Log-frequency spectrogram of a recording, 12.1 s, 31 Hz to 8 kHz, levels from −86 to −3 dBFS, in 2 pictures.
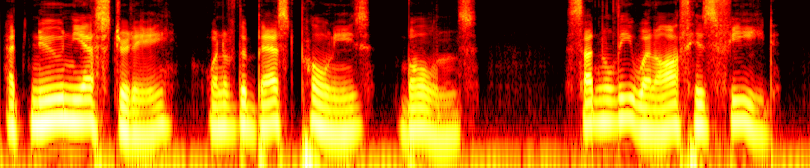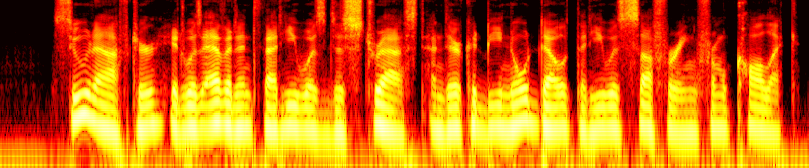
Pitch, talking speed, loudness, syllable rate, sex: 120 Hz, 170 wpm, -16 LUFS, 4.9 syllables/s, male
